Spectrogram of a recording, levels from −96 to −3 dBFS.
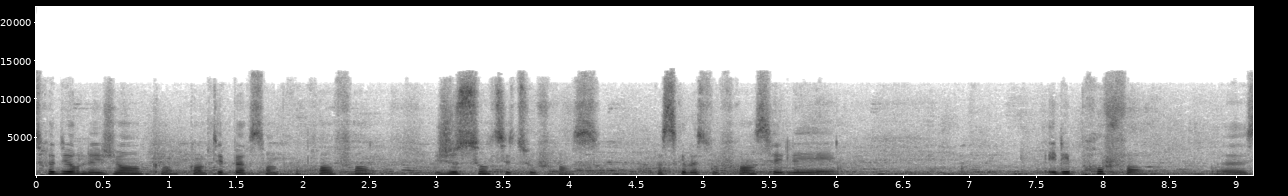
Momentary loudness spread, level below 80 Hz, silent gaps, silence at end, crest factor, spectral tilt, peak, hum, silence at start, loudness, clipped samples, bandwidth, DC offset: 15 LU; -46 dBFS; none; 0 s; 20 dB; -5.5 dB/octave; -4 dBFS; none; 0 s; -24 LUFS; under 0.1%; 13.5 kHz; under 0.1%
